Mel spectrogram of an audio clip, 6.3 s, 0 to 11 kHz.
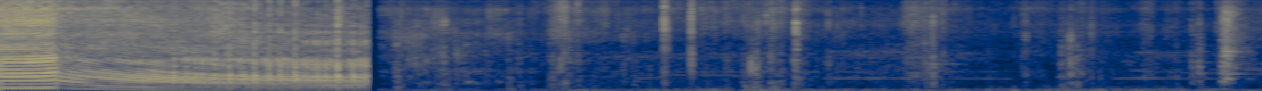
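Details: Ported Homelite 922 chainsaw after clutch and fuel line fix and cooler heat-range plug, cutting very hard wood: under two seconds of full-rev scream under cut, then drops out; sounds strong and clean.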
